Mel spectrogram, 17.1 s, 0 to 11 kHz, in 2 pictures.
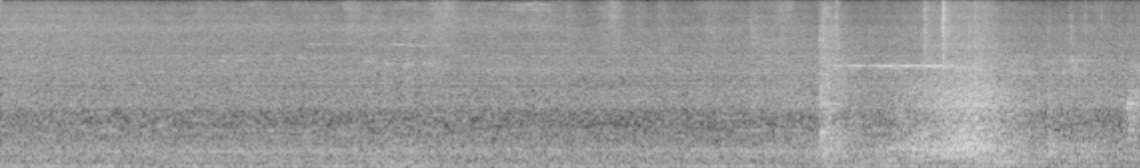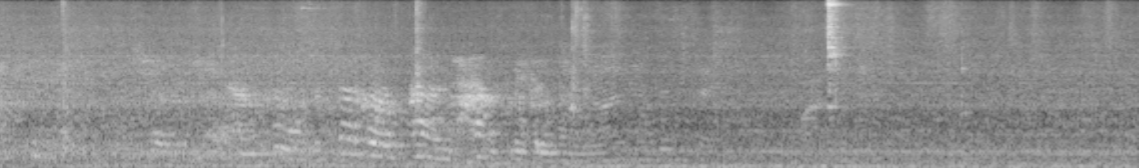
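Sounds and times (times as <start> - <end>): train rumbling to a stop: 0.0 - 17.0.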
